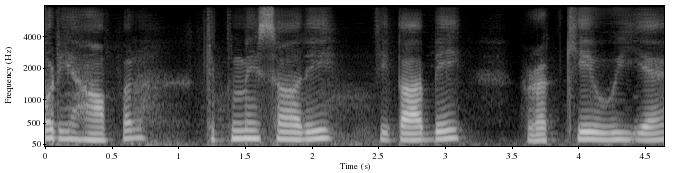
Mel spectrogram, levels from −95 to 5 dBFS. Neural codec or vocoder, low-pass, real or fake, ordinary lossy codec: codec, 16 kHz, about 1 kbps, DyCAST, with the encoder's durations; none; fake; none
